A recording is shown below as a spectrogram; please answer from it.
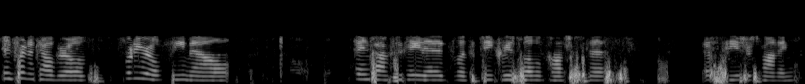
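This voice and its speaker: Clear fire dispatcher woman, tinny radio. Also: mid-range voice, fairly even intonation, normal speed, no echo. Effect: two-way radio. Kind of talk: scripted radio dispatch announcement. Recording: tinny narrowband fire radio scanner audio.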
